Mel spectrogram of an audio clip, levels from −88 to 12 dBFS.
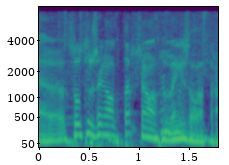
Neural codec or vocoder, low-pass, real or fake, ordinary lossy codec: none; 7.2 kHz; real; MP3, 64 kbps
